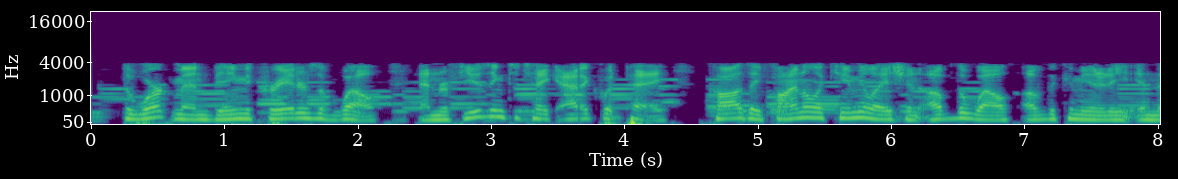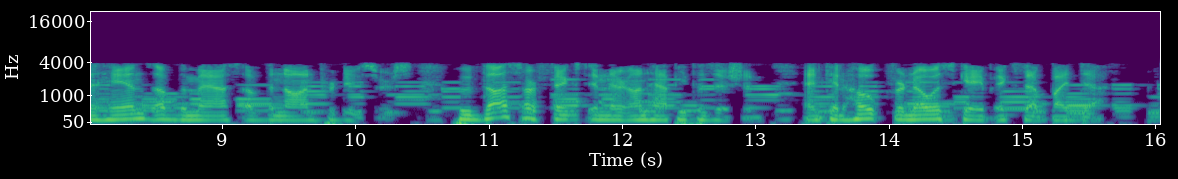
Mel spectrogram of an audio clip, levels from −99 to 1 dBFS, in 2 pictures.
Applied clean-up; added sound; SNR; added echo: classical method Wiener filter.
